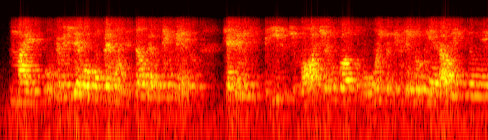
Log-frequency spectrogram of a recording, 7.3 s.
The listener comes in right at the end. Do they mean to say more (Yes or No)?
Yes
